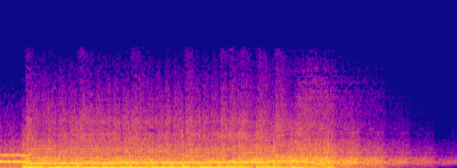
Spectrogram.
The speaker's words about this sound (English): He salutes, and the van speeds off into the distance.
